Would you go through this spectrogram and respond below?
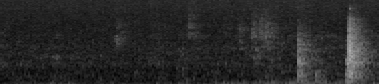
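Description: Small potato pieces are dropped into a small casserole dish in a home kitchen, with soft handling noises building to two distinct clunks against the dish near the end, no talking.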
